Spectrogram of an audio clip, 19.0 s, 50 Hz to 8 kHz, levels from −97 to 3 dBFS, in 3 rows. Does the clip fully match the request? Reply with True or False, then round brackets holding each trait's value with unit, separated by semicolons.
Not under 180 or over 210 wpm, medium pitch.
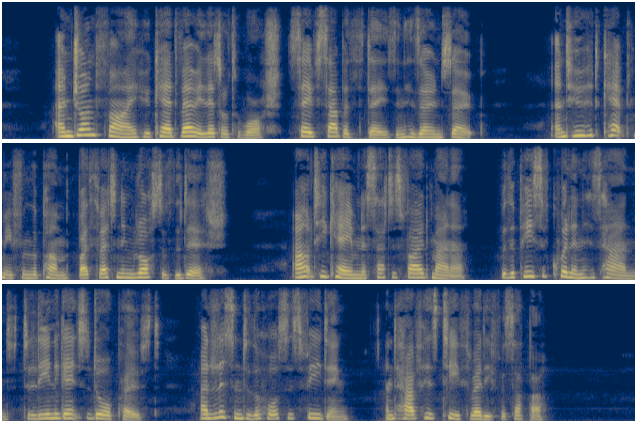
False (200 wpm; 225 Hz)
